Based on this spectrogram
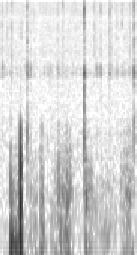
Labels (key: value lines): label: ambient
recorder: HydroMoth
